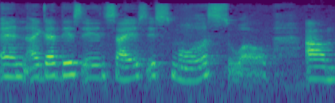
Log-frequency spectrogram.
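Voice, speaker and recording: Over light background noise, a woman talks at a very slow pace with fairly even intonation. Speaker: fashion vlogger. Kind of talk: casual try-on haul chat. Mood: cheerful, laughing often. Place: home room. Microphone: camera far.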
